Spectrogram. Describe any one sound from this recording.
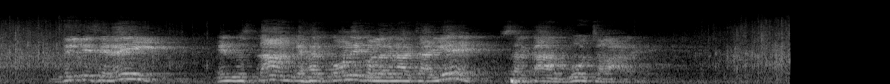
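An elderly man speaks forcefully into a microphone over a loudspeaker.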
